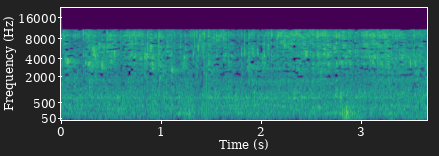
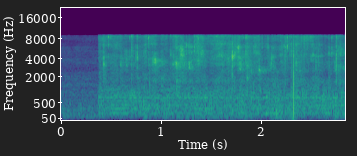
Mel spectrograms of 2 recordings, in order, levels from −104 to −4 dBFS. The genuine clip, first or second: first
